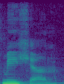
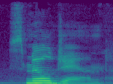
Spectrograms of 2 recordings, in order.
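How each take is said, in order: First: The name is said in its native pronunciation. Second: The name is read literally, letter by letter. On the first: The speaker calls it right. "I believe that's how you pronounce it" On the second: The speaker calls it wrong. "That's not how you pronounce it, but that's what it looks like"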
